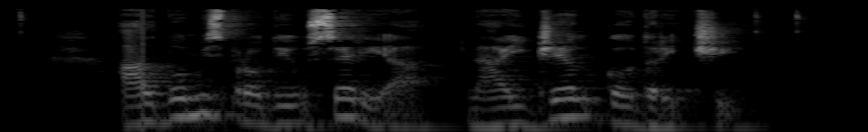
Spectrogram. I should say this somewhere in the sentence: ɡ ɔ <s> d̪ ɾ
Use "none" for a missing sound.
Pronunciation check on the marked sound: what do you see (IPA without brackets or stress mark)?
none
